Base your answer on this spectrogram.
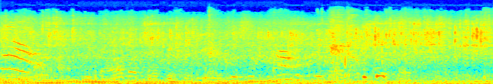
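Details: A stray she-cat, parted from her boyfriend, opens with a drawn-out falling meow, then gives a softer second cry about three seconds later. Low traffic hum and occasional human speech are heard behind her on the street.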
